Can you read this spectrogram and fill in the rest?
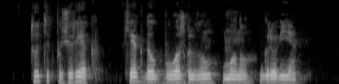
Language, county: Lithuanian, Tauragė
